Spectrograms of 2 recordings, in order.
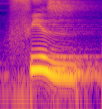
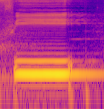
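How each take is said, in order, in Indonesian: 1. Vokalnya pendek, menyambung ke bunyi berikutnya. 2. Vokalnya dibaca panjang, dua ketukan. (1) "Fi-nya ini dibaca pendek karena madnya atau pemanjangnya gugur" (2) "Saat berhenti di fi hukumnya adalah mad tabi'i dhahiri... Cara bacanya panjang dua harokat"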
